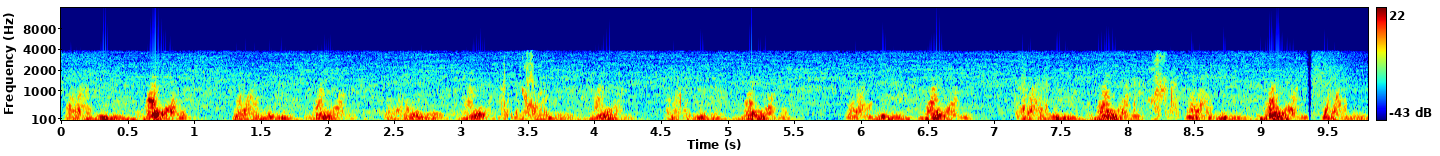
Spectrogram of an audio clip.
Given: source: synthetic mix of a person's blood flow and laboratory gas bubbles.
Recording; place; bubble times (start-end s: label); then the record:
Doppler ultrasound of blood flow; precordium
3.29-3.67 s: bubbles
4.61-4.69 s: bubbles
7.14-7.42 s: bubbles
8.04-8.40 s: bubbles
From the record:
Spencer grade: 2 (many but less than half of the cardiac periods contain bubble signals, singularly or in groups); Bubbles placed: only in the low amplitude regions of the cardiac cycle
